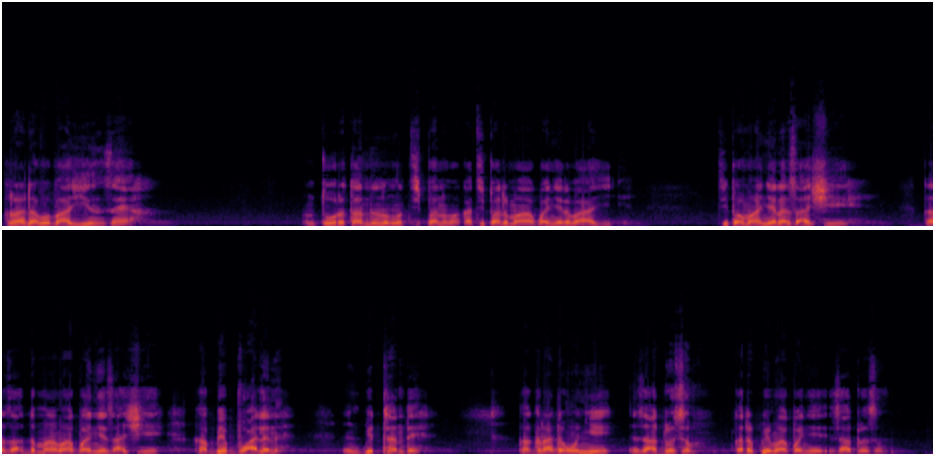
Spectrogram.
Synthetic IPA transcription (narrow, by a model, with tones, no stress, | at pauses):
ɡ̥ɨ˨ɾa˦da˨bʊ˦baː˦ji˦n̩˨za˦ja˨ | n̩˨toː˨ɾɨ˨ta˦n˦dɨ˦nɨ˦ŋ˨ti˦pa˨nɨ˦ma˨ka˨ti˦pa˦˨dɨ˦maː˦a˨ɡ͡ba˦ɲɛ˨ɾɨ˦baː˦ji˦ | ti˦pa˦maː˦˨ɲɛ˦la˨za˦ʔʒɛː˨˦ | ka˨a˦ʔdɨ˨mːa˨na˦maː˦˨ɡ͡ba˦ɲɛ˦za̰˦ʔʒɛ˨˦ka˨bɛ˦bɔ˨ʔa˨lɨ˦nɨ̰˨ | ŋ̩˦ɡ͡bɛ˦ta˨ndɨ˦ | ka˨ɡɨ˦ɾa˦da˨ŋɔ˦ɲɛ˦ | za˦ʔdo˨sɨ˦mka˨dɨ˦k͡pːmaː˦˨ɡ͡ba˦ɲɛ˨za˦ʔdo˨sɨ˦m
